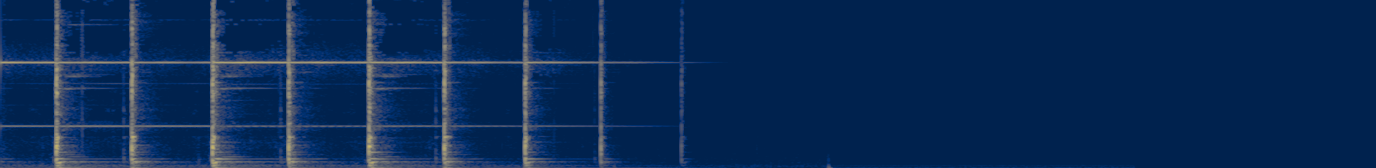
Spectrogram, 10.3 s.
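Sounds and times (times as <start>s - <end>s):
pendulum clock: 0.0s - 5.2s.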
